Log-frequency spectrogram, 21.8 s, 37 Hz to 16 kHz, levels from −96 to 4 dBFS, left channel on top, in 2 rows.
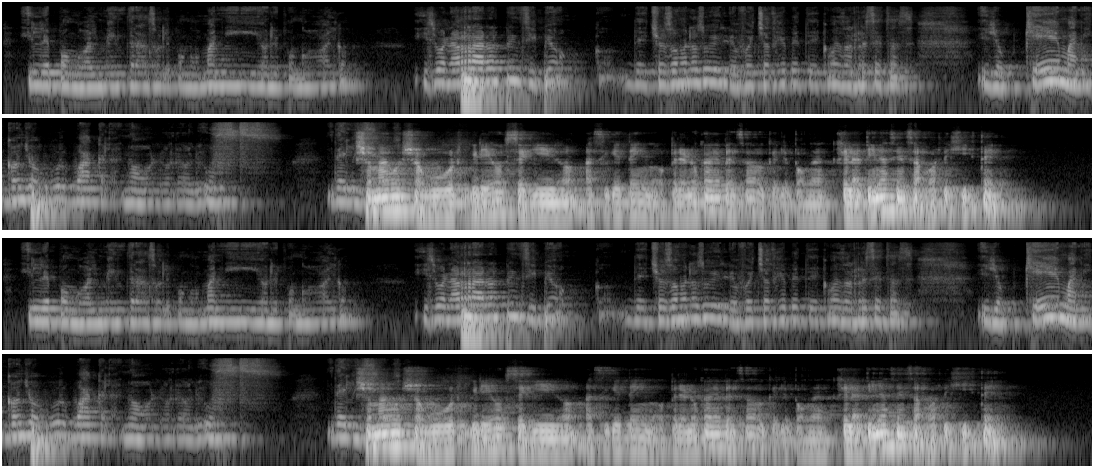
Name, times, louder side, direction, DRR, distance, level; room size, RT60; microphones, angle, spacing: voice 1, 0.2-3.5 4.2-5.6 5.9-13.6 14.1-15.0, equal, ahead, 2.3 m, -37 dB
voice 2, 14.4-20.9, left 1 dB, 40° left, 1.5 m, -23 dB
23.0 x 12.5 x 9.7 m
head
